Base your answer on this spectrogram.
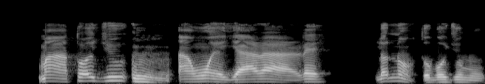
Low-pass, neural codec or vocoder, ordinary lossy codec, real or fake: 7.2 kHz; none; Opus, 32 kbps; real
